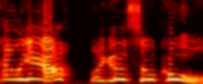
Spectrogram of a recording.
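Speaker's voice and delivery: very high voice, cracking with excitement. Reacting excitedly to a hero's powers, voice cracking with excitement. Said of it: "my voice cracked there".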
